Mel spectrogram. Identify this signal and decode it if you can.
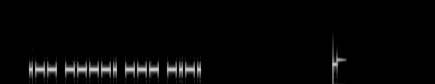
Morse code, heard as a keyed tone, about 38 wpm, 700 Hz. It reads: W9OC
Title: USA Call Signs - 2x Character Spacing - 40wpm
